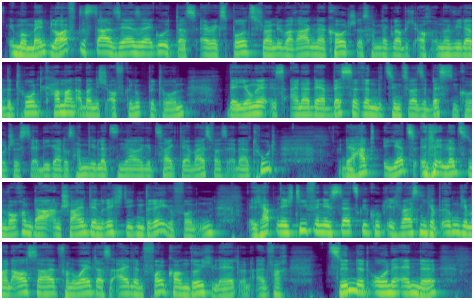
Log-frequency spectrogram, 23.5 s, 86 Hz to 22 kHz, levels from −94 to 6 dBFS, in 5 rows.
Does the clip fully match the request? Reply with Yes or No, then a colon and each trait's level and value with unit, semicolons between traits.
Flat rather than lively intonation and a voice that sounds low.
No: average, 3.8 semitones; low, 130 Hz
